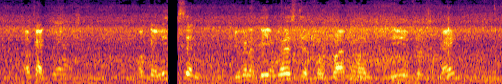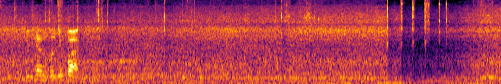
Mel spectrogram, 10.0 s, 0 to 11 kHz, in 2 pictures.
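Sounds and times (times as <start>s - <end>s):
vehicle noise: 0.0s - 10.0s
handcuffs ratcheting shut: 8.8s - 10.0s.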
